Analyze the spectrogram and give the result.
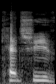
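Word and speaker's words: Cait Sith: to be kept she I just always pronounced it Cates if ever since I was a kid I Paul we always call it that until we played the remake if it pronounced it cat cheese and I guess that's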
